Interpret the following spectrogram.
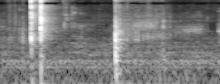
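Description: Plastic tub lid being handled: two quick sharp clicks about a third of a second in, then a single click a little over a second in, as the lid is pried off and set down on the counter.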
